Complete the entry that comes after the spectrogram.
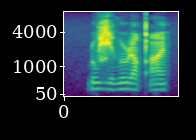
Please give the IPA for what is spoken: ɽuʑi ðuɭɛ qʼɛ̃

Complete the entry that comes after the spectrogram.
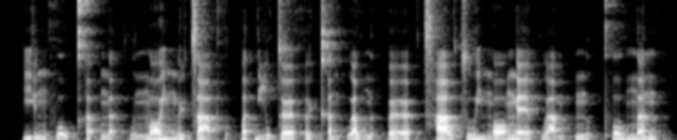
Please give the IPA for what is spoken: jɪ˧ŋfo˨w kʰɐ˨p̚ŋɐ˨˥t̚kʷɐ˨˧n n̪ɔː˥jŋɵ˧ɥt͡saː˨˩ pʰʊ˥k̚pɐ˨t̚ jiː˨wt̪œː˨˥hɵ˨˩ɥ kʰɐ˨˩nkʷaː˨wn̪ɐ˥t̚ pœː˨˧ | t͡sʰaː˨˧wt͡suː˧j ŋɔː˨˥ŋɛː˨kʷaː˨˩m | n̪ʊ˨˥k̚pʰo˥w n̪ɐ˥n

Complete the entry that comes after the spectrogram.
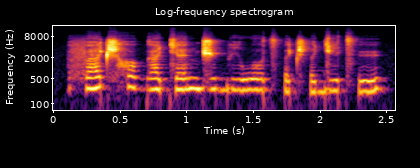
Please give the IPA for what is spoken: fat͡ʃʰɔ ɡacɛ nd͡ʒybi wot͡sʼə t͡ʃʼəɟit͡sʼy

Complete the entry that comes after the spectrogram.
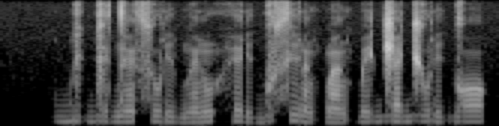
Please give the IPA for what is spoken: ɡ͡bi˧ɡe˧dɛ̃˧ su˧ɾi˨bɛ̃˧ ɾũ˦he˦˨ ɾi˨ɡu˨˦si˦˨ɾã˨ k͡pã˨k͡pe˨˦ d͡ʒa˦d͡ʒu˦˨ɾi˧ɡɔ˦

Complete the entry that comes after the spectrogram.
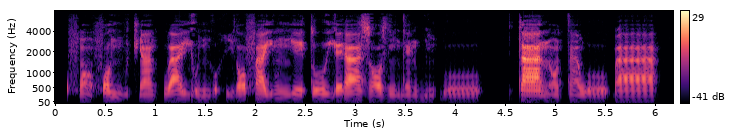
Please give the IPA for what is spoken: fɔ̃˦˨ fɔ˦ɲu˨t͡ʃã˧ kʷaː˦ jo˨ɲo˨hi˨ ɾɔ˦fa˦jũ˦ɲeː˦ toː˦jɛ˦ɾaː˦ zɔ˧ zĩ˧dɛ̃˧ɡ͡bĩ˧ɓoː˧ | taː˦nɔ̃˨ tã˧woː˨ɓaː˧

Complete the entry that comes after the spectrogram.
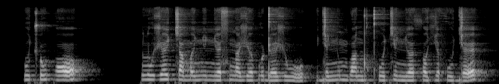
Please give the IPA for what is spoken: ucɽu bɔ | luʒɛ camɜɲeɲɛs ŋaʒɛ ɡʷiɖɛ ʒu | ɟaɲumbɑ ndukʷʰɑ ceɲɜ θɔçɛfu ɟɛ

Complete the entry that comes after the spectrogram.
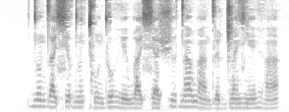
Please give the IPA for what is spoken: dõ˦da˧ɕʌ˧ dõ˧ǀũ˨do˧ ɦe˨wa˨ ɕa˨ ʃɯ˦dã˦wã˨ dɛ˨ɖ͡ʐã˧ʑẽ˨˦ ɦã˨˦

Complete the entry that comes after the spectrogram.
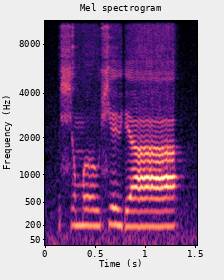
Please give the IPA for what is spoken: ɕɤmɤːu̯ɕey̯ ɾʲaː

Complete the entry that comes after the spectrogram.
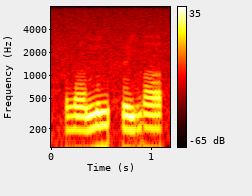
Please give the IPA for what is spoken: βɔn̪ũŋ hə̃jwɒ

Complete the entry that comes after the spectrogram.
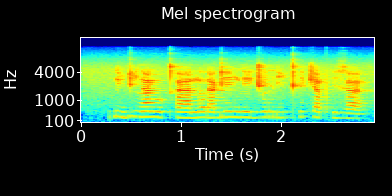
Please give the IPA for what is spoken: ɗĩ˨ɡi˦˨ lã˦ɣo˨kʰaː˨ nɔ˦˨ ɾa˦ɡeː˦ŋle˦˨ d͡ʒo˦riː˨ kʰɪ˦t͡ʃa˦pʰɪ˨ ɣa˨

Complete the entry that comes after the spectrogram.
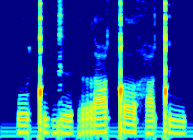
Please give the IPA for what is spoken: ʊǃiɡɪ | rɑ ǃʌhɑǃi

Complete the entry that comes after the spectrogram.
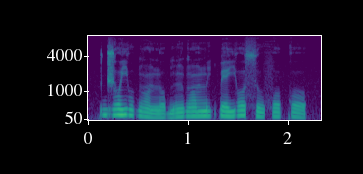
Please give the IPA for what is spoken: d͡ʒo˦ju˧ ɡɔ̃˨no˨bũ˧ɡ͡bɔ̃˧ mi˧k͡pe˧jo˦ su˧fo˦ ko˦˨

